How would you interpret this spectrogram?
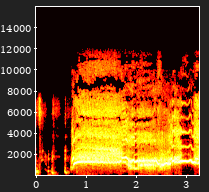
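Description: A shrieking-woman sound effect: a woman lets out a loud, sustained, high-pitched shriek lasting nearly three seconds, wavering slightly in pitch, preceded by a few brief breathy sounds.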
